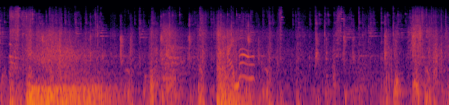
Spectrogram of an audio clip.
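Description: Game spells crackle and whoosh in bursts.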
